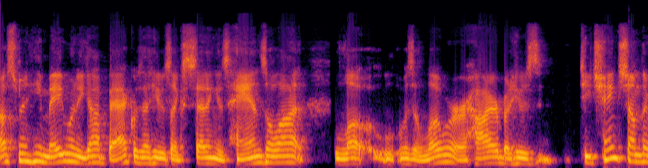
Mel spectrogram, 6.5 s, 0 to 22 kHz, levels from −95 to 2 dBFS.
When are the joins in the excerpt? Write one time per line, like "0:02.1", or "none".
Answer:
0:03.3

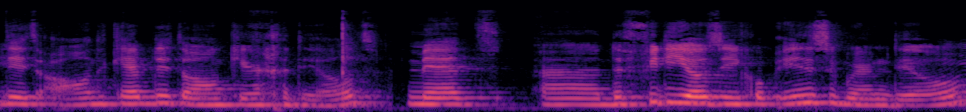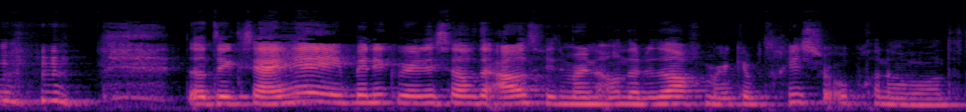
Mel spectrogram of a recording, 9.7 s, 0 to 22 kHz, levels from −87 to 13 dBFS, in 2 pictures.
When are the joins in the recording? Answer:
0:02.0

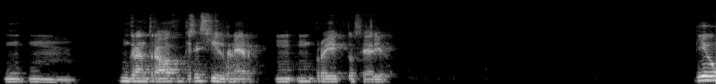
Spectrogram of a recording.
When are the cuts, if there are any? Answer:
0:01.0
0:01.9
0:02.3
0:02.7

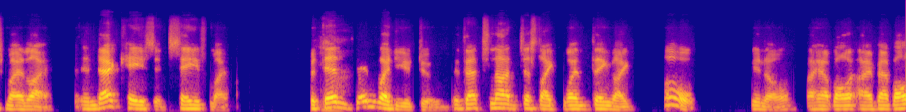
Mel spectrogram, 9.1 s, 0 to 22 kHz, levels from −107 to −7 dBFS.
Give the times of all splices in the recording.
none

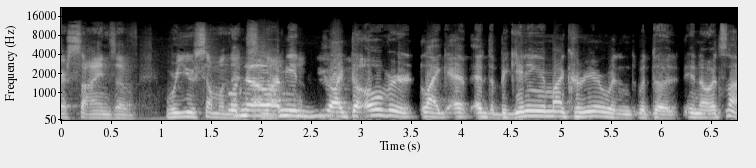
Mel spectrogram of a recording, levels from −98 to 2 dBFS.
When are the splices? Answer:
0:00.9

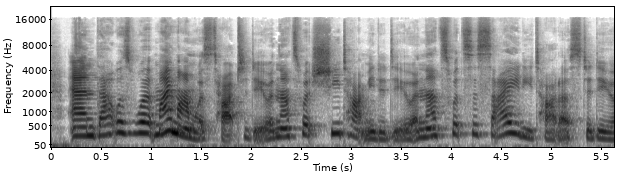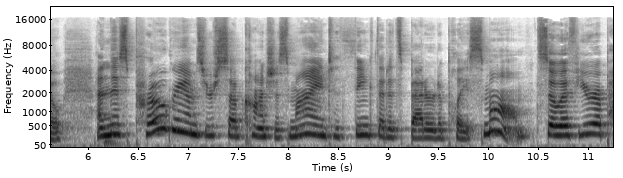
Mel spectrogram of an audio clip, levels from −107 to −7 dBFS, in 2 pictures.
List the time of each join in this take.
none

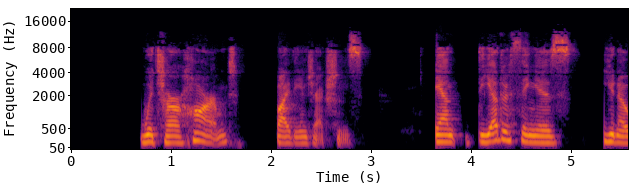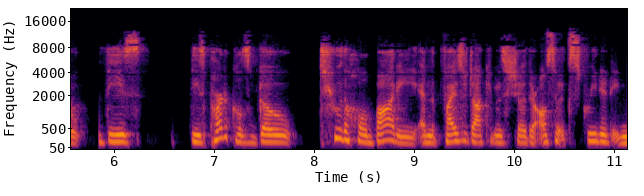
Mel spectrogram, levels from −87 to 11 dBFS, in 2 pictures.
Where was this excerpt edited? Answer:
none

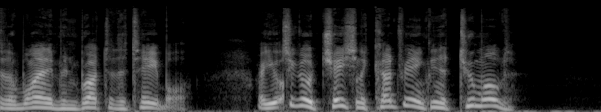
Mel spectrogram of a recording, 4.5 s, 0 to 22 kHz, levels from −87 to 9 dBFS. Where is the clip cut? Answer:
0:02.1
0:02.7
0:03.2

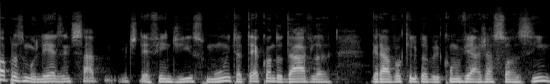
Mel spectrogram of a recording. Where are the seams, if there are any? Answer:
0:04.2

